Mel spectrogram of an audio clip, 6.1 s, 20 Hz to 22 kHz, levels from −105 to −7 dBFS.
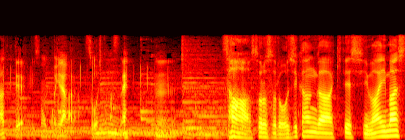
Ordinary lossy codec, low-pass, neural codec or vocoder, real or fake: none; none; none; real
